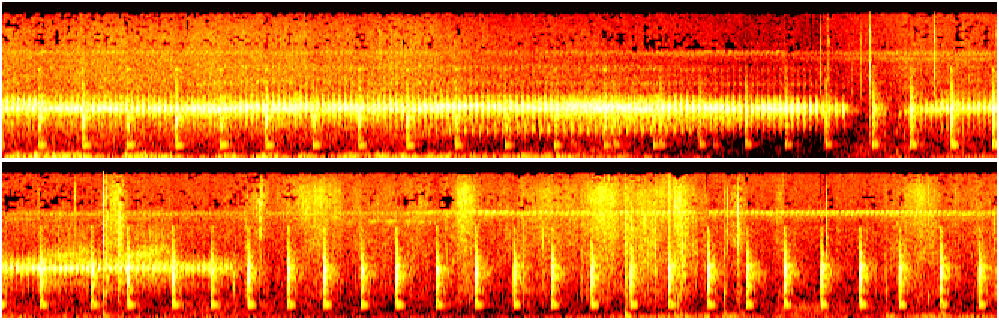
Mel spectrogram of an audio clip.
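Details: A pulsed trilling chorus of toads, frogs and treefrogs in nature fades after eight seconds, leaving sharp knocking clicks repeated roughly twice a second, with a brief renewed trill.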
